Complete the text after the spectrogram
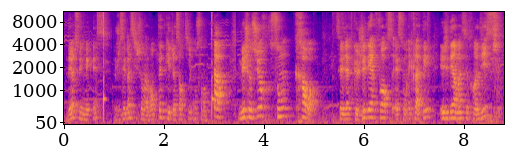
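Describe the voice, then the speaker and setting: A man's voice: fairly high pitch, very fast, hardly any pauses. A man in his twenties vlogging casually about sneakers, rambling and joking at his own expense. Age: 20s. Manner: rambling, chatty, self-mocking asides. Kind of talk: casual vlog chat. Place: indoor room with a machine running. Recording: echoey room recording. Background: machine noise and soft music.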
